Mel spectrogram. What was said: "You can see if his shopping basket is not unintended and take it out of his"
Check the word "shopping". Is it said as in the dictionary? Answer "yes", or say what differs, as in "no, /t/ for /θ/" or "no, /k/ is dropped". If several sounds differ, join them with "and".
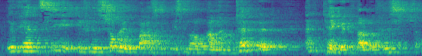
no, /p/ is dropped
